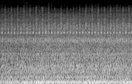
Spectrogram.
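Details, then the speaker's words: Ford Mustang V8 with TKX and Holley Sniper 2 EFI, warming at 140°, about 58 psi fuel pressure: steady even low rumble with audible IAC and injector ticking; smooth healthy idle. "I mean, look how smooth this thing's running."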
